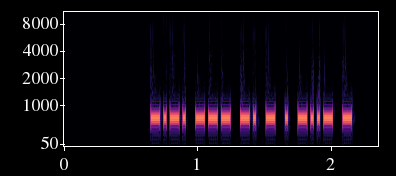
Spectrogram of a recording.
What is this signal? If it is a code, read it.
Morse code, heard as a keyed tone, about 51 wpm, 700 Hz. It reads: CONTEXT
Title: Sets of 4 Words - New Word Drill - 50wpm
